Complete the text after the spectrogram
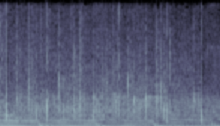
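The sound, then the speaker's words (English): A pastor claps his own hands for himself about eight times on Father's Day at a church service, at an uneven, unhurried pace, each sharp smack standing out over a steady low tonal hum in the background. “I'm clapping for myself, so that feels weird.”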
